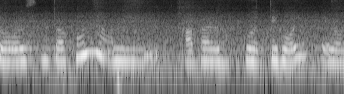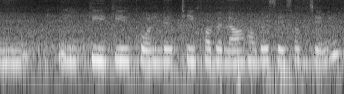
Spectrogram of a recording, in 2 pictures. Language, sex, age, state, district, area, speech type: Bengali, female, 18-30, West Bengal, Purba Bardhaman, rural, spontaneous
